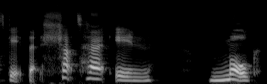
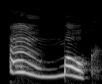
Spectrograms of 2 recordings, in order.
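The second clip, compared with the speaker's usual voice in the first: put-on child's voice; 11 semitones higher, 5 dB louder than usual. Child dismayed.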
